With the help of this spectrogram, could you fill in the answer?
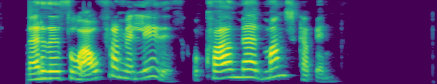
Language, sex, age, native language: Icelandic, female, 50-59, Icelandic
